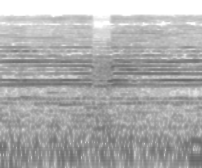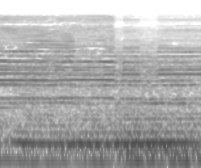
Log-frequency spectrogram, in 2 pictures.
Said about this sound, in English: But then the most remarkable thing that I saw was that all of the Beijingers who had come out specifically in their cars, driving in the southbound lanes of the Third Ring Road, honking their horns in support of the protesters.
